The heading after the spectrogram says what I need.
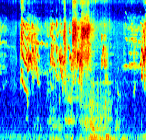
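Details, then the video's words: Budgerigars of a breeding pair: after a brief pause, a loud burst of high squeaky chattering with grating notes, then quieter chirps and a final sharp squeak. "Beautiful Budgies Chirping Sounds | Love Birds Breeding Pair | Budgies Family"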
